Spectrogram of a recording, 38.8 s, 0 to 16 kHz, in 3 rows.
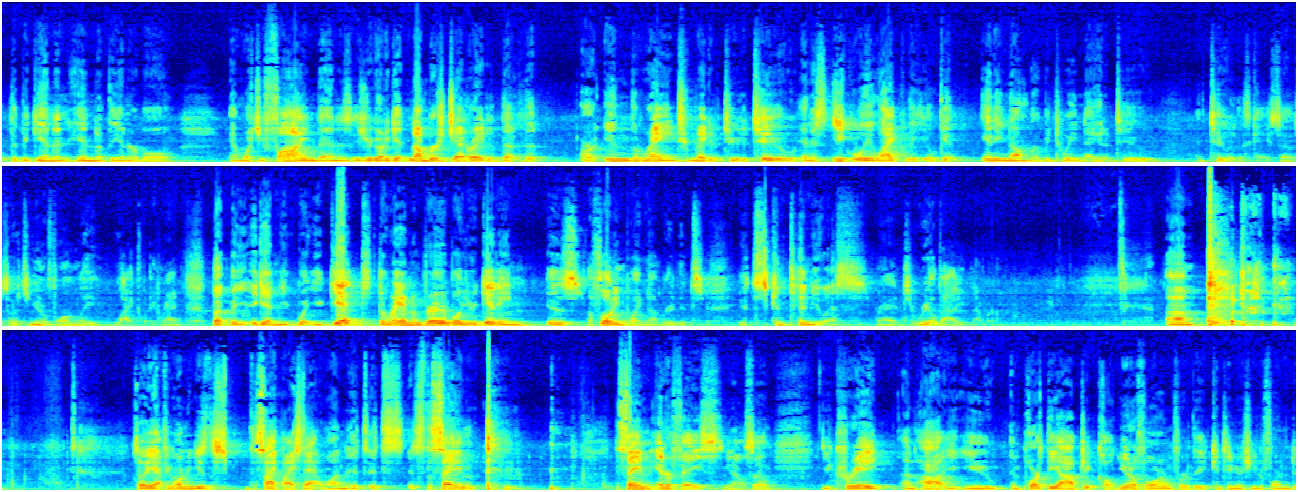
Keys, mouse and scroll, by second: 8.4-12.6 scroll up 1, 12.6-16.9 scroll up 1, 16.9-23.7 scroll up 1, 23.7-24.2 scroll down 2, 24.8-25.1 scroll down 2.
